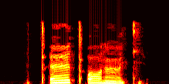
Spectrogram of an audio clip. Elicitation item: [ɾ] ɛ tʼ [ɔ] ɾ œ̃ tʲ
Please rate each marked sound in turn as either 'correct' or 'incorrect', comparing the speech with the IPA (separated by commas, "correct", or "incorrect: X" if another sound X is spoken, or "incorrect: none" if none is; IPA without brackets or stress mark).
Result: incorrect: tʼ, correct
